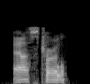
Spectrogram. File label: "astral", English; adjectives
